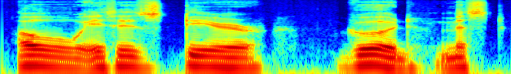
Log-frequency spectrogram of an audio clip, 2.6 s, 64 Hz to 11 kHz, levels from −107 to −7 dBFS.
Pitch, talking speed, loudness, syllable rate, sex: 105 Hz, 95 wpm, -17 LUFS, 3.2 syllables/s, male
